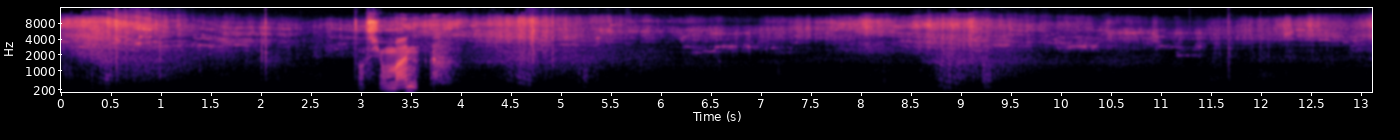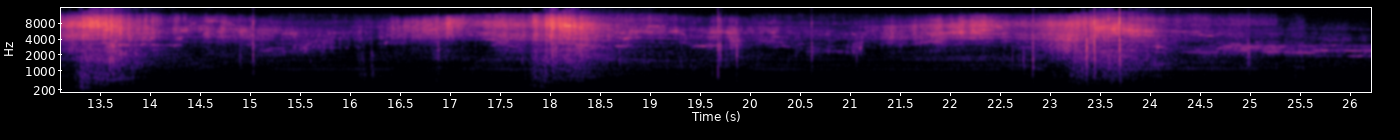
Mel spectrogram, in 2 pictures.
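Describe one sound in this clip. A small glider whooshes through the air overhead in repeated swooping passes.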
